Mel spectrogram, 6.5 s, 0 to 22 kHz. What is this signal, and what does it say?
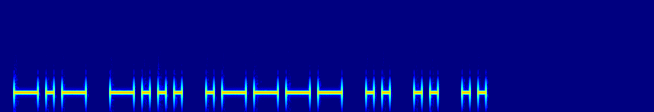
Morse code, heard as a keyed tone, about 15 wpm, 700 Hz. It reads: KB1III
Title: USA Call Signs - 6 Characters - Repeated 3x - 15wpm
